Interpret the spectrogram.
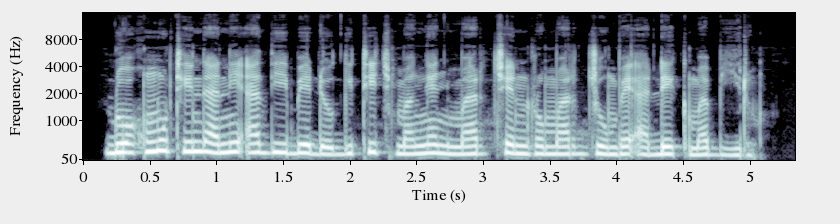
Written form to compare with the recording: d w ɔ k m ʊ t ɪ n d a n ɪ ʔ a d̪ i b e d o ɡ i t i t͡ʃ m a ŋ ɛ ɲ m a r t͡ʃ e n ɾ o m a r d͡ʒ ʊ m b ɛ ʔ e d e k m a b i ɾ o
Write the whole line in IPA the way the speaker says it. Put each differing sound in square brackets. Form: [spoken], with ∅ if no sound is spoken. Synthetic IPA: d w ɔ k m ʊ t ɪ n d a n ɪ ʔ a d̪ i b e d o ɡ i t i t͡ʃ m a ŋ ɛ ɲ m a r t͡ʃ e n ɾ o m a r d͡ʒ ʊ m b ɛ ʔ [a] d e k m a b i ɾ o

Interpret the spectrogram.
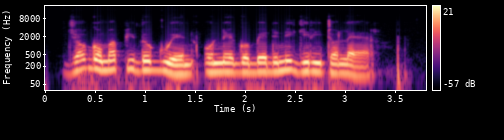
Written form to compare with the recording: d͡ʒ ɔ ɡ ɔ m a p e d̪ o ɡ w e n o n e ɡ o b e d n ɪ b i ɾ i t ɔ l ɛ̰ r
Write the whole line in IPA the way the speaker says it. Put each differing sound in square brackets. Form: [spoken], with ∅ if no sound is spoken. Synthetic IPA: d͡ʒ ɔ ɡ ɔ m a p [i] d̪ o ɡ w e n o n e ɡ o b e d n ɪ [ɡ] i ɾ i t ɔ l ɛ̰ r

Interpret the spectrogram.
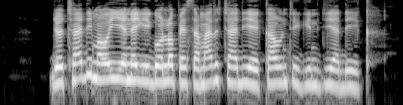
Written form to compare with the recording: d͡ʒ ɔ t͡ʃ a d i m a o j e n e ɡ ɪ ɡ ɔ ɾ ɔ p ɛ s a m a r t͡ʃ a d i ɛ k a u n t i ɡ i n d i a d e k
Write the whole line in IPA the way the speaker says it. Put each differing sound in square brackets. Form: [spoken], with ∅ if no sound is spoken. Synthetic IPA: d͡ʒ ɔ t͡ʃ a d i m a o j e n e ɡ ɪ ɡ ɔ [l] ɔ p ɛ s a m a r t͡ʃ a d i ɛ k a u n t i ɡ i n [d͡ʒ] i a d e k

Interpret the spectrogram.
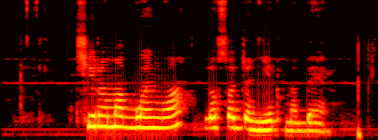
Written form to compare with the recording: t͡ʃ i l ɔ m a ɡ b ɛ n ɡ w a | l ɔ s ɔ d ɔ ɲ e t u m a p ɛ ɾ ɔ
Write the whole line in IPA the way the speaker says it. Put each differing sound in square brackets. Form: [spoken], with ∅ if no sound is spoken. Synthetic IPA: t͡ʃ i [ɾ] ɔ m a ɡ [w] ɛ [ŋ] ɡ w a | l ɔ s ɔ [d͡ʒ] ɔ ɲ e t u m a [b] ɛ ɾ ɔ

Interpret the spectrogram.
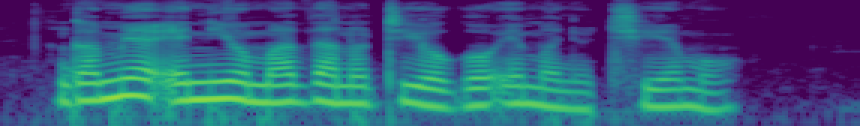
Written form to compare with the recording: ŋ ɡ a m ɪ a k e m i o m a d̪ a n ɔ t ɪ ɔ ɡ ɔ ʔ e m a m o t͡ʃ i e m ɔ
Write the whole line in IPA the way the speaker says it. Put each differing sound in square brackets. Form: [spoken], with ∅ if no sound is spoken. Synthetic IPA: ŋ ɡ a m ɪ a [ʔ] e [n] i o m a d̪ a n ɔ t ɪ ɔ ɡ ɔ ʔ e m a [ɲ] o t͡ʃ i e m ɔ

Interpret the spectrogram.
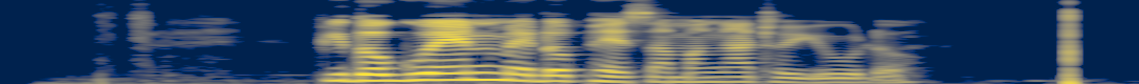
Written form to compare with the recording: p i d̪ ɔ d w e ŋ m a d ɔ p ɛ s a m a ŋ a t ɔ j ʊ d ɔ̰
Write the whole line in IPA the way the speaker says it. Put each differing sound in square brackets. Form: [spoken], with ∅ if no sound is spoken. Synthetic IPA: p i d̪ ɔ [ɡ] w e [n] m [ɛ] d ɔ p ɛ s a m a ŋ a t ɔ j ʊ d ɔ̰

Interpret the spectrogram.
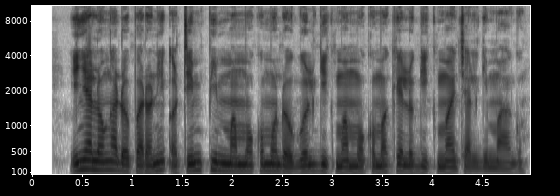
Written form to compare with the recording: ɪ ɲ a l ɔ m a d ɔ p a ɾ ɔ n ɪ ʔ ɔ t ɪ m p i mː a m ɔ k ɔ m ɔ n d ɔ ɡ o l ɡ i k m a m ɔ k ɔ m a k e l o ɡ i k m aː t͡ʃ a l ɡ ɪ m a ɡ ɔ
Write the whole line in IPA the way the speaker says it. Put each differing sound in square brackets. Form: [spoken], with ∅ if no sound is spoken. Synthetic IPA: ɪ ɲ a l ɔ [ŋ] a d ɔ p a ɾ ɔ n ɪ ʔ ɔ t ɪ m p i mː a m ɔ k ɔ m ɔ n d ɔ ɡ o l ɡ i k m a m ɔ k ɔ m a k e l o ɡ i k m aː t͡ʃ a l ɡ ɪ m a ɡ ɔ

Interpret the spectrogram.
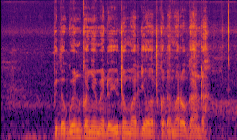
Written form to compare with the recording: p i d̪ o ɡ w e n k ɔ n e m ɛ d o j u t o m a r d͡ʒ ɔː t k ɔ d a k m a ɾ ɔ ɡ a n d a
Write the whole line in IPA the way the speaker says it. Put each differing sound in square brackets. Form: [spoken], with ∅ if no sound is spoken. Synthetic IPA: p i d̪ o ɡ w e n k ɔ [ɲ] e m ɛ d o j u t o m a r d͡ʒ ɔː t k ɔ d a [∅] m a ɾ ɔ ɡ a n d a

